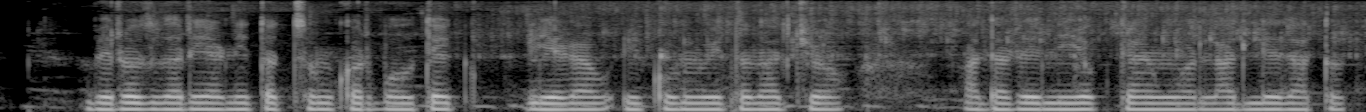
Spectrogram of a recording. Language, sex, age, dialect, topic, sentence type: Marathi, male, 18-24, Southern Konkan, banking, statement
